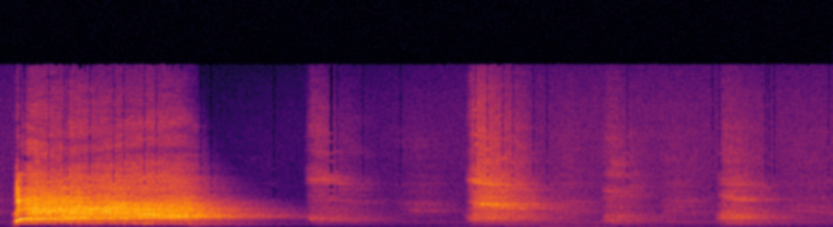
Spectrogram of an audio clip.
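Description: A man's long, loud, strained vocal groan, held for over two seconds and falling away at its end. It is followed by several heavy gasping breaths about every one and a half to two seconds: a strongman straining and then catching his breath after heavy exertion.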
